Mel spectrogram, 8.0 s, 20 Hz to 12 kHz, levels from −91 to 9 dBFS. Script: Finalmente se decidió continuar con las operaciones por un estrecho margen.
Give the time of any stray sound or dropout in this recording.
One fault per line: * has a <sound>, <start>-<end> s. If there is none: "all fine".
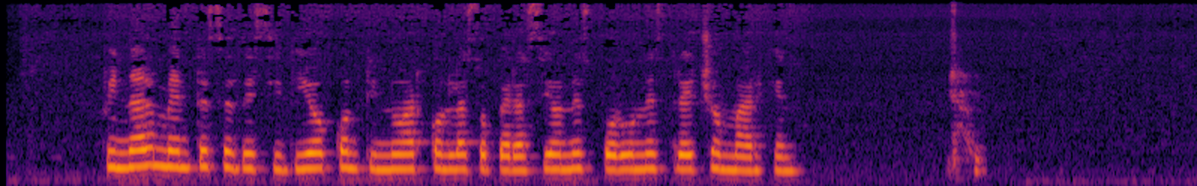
* has a sneeze, 6.3-6.6 s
